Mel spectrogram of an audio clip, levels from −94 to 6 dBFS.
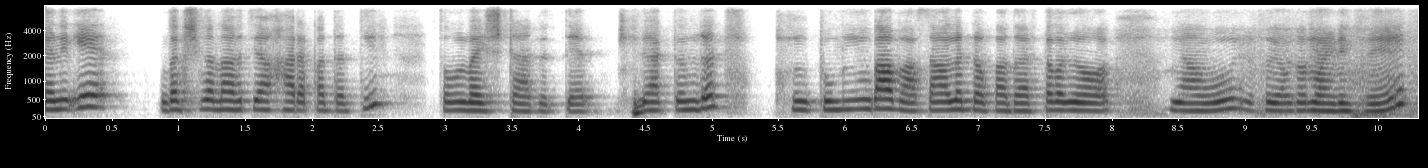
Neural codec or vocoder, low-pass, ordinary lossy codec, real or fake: codec, 16 kHz, 0.5 kbps, FunCodec, trained on Chinese and English, 25 frames a second; 7.2 kHz; Opus, 24 kbps; fake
